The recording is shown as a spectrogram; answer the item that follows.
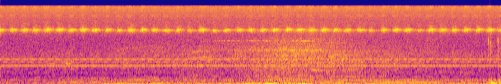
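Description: A steady high-pitched pulsing chirp, about five pulses a second, over a low background hum.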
